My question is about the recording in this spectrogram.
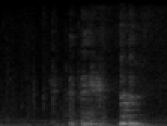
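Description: A faint human voice away from the microphone, heard in two short utterances about a second in and near the end.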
